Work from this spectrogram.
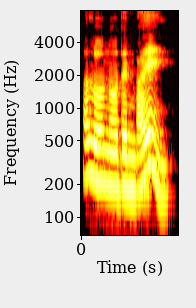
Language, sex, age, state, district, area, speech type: Nepali, female, 45-60, West Bengal, Kalimpong, rural, spontaneous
